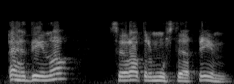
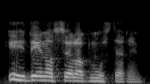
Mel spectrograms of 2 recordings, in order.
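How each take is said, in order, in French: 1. Le premier mot commence par la voyelle 'a'. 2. Le premier mot commence par la voyelle 'i'. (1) "Comme ça, avec A" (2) "on doit dire I"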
